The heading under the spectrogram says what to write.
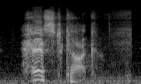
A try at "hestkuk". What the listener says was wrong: You need to put more emphasis on the U. The U goes deeper. Hestkuk. You don't need to say hest. Just hest is singular. you make- Or if you're gonna use the accent from my hometown, it would be the E becomes an A.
